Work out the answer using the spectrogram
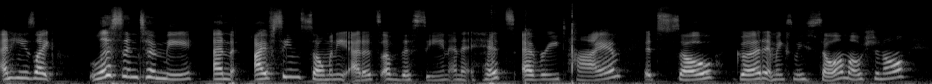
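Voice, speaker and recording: A woman speaks at a moderate pace in a high, animated voice with lively intonation and big swings in loudness. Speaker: podcast co-host. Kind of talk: casual chat. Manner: animated, loud.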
